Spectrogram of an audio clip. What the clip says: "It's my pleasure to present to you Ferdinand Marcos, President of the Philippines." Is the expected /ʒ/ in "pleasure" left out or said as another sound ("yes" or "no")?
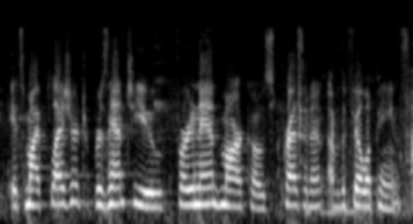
no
